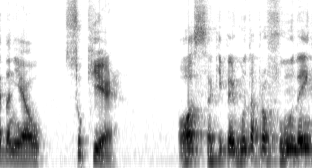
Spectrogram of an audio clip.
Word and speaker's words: Cukier: falou perfeitamente Daniel coqueiro cukier é do polonês e a pronúncia em polonês Sucker aqui no Brasil e que fala com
